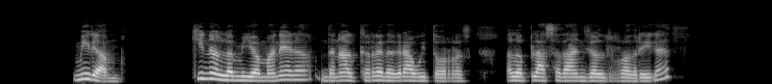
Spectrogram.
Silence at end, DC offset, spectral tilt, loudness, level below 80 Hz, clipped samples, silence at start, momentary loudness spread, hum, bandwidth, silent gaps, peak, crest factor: 1 s; under 0.1%; -7 dB/octave; -17 LUFS; -64 dBFS; under 0.1%; 0.75 s; 13 LU; none; 7.2 kHz; 1.34-1.92 s; -2 dBFS; 16 dB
